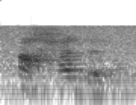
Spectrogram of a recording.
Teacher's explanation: فرکشنل ساؤنڈ، یعنی سانس کو ذرا سا جھٹکا دیتی ہے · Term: دال کی ساؤنڈ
